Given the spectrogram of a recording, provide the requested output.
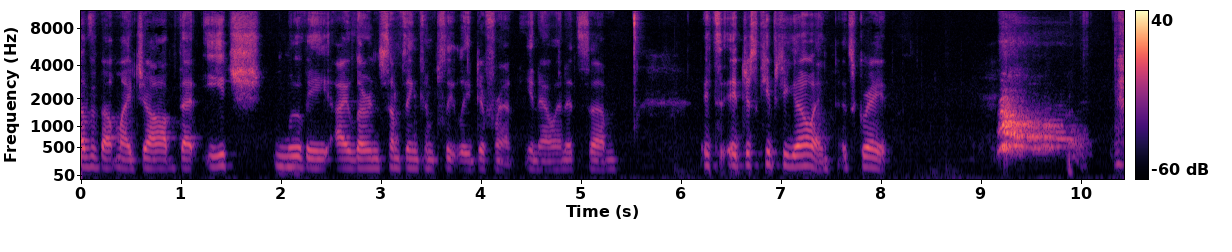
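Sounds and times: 
speech: 0.0 - 5.5, 6.2 - 8.2
dog barking: 9.2 - 10.1.

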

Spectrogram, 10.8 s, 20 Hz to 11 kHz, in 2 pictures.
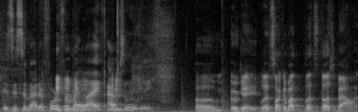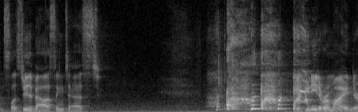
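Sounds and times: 
speech: 0.0 - 7.0, 10.0 - 10.7
person coughing: 8.6 - 10.1.

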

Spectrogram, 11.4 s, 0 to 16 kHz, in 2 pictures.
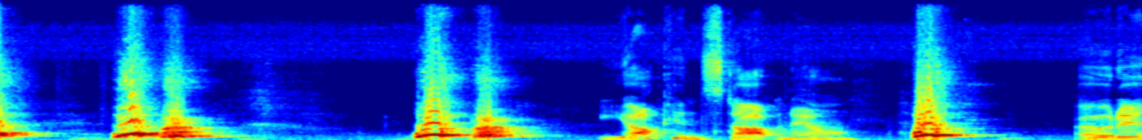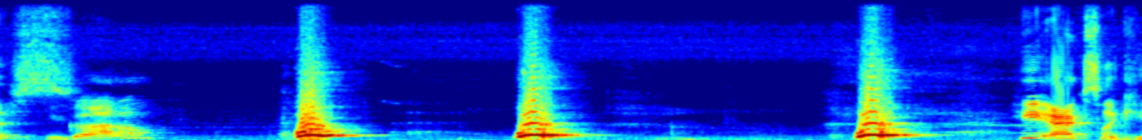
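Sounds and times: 
dog barking: 0.0 - 1.2, 2.0 - 2.8, 4.5 - 5.0, 7.1 - 8.8, 10.0 - 10.4
speech: 3.0 - 4.4, 5.4 - 7.2, 10.8 - 11.4.

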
